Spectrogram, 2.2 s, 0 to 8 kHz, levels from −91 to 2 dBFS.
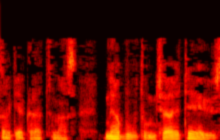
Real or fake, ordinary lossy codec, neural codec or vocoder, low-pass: fake; MP3, 24 kbps; codec, 24 kHz, 3 kbps, HILCodec; 7.2 kHz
